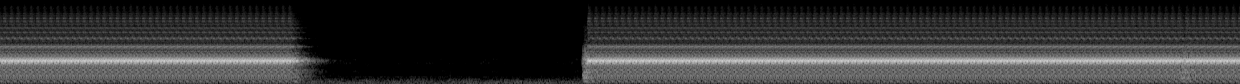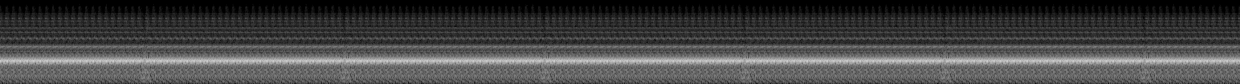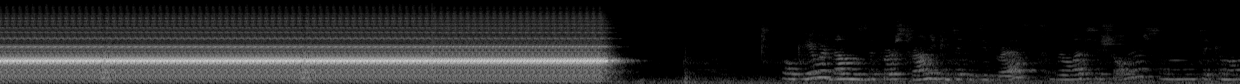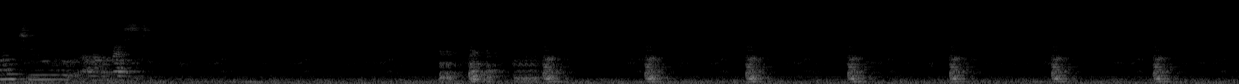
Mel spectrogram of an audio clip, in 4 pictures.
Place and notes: Neuro science research is carried out to look into how neuro-plasticity may help people with Tinnitus or other hearing loss.
Gangwon-do, South Korea, 28 April 2015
